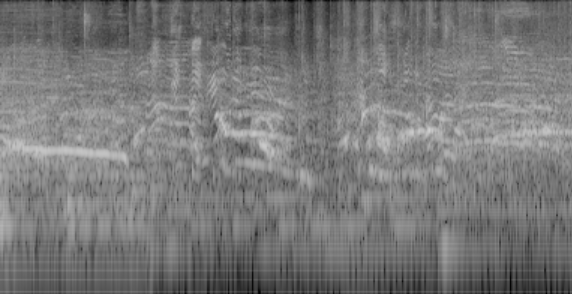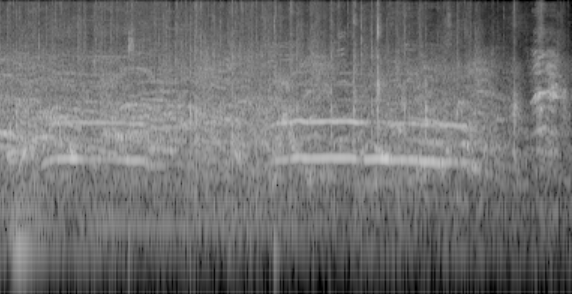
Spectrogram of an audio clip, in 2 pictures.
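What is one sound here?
Children and a woman sing a song together in a large echoing hall.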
